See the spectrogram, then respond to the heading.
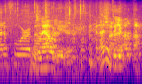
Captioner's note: laughter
